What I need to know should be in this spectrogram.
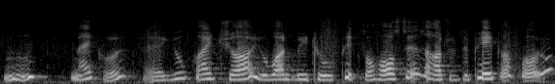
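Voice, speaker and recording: A woman's voice: a little high, very animated, a little mellow, breathy edge, heavily acted, poor audio. A woman playing an ancient, eccentric, kindly and sly aunt in a radio comedy, dithery and hesitant. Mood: dithery, vague. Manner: dithery, hesitant with many ums and pauses.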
